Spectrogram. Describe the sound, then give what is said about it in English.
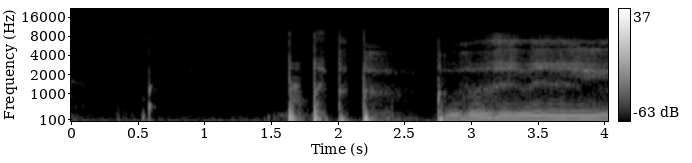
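A few sharp knocks and clicks, then a truck engine starts droning abruptly, a steady low hum with layered harmonics that holds at an even level to the end; the truck is very faint and far off, changing gears as it gets closer. “That's like the sound of a truck. Oh, okay. Oh, very faint off in the distance.”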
